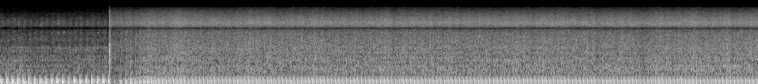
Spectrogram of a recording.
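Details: Brand-new Ryobi 3100 PSI pressure washer, 91-degree day, test washing the patio with water only, 25-degree nozzle; engine steadies into an even drone with spray hiss, pulling the pump smoothly with no misses.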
